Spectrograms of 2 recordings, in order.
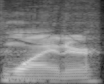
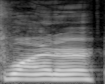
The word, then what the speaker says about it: Weiner: I'm sorry, it's Weiner. – It's pronounced Weiner. It's always been Weiner.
